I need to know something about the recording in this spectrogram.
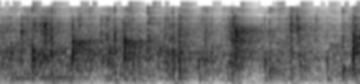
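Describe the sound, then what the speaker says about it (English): A short burst of audience applause at a Bluebell Railway fan meetup, many hands clapping together in a dense, lively patter. "let's give a round of applause for that"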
